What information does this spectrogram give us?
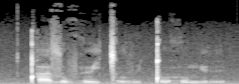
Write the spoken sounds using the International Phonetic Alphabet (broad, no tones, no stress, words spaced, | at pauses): ǃʰazuv ɦʉjɡ͡ǀɵlvi ǃʊ ɦʊmʲʉr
